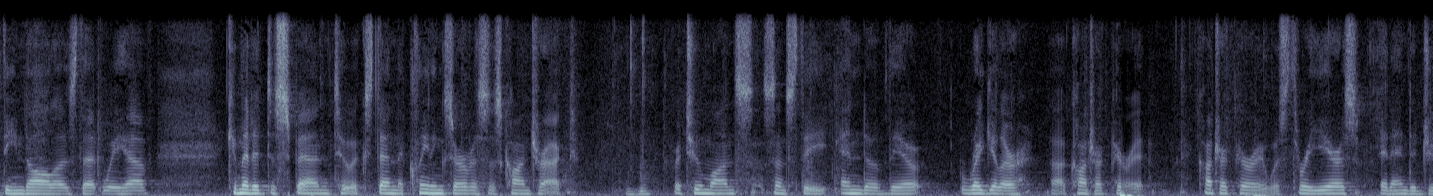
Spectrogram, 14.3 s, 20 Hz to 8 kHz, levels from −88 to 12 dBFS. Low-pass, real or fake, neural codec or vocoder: 7.2 kHz; real; none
